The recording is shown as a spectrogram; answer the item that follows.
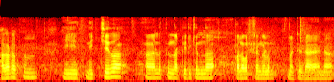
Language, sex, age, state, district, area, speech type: Malayalam, male, 60+, Kerala, Idukki, rural, spontaneous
